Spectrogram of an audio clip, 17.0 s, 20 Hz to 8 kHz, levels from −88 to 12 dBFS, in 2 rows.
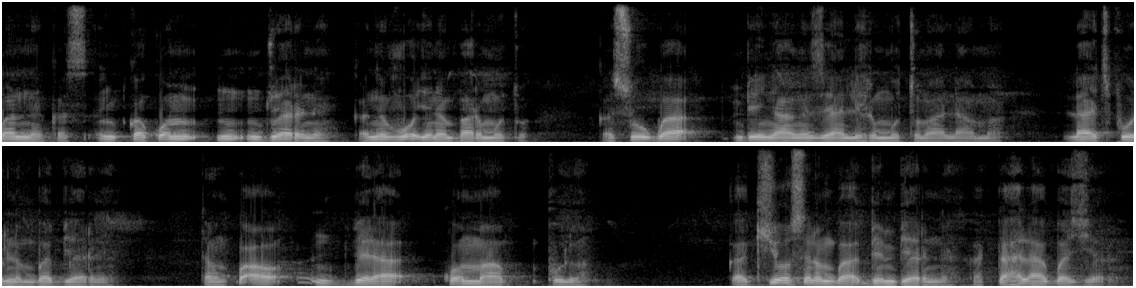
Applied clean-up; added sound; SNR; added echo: none; none; none; none.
